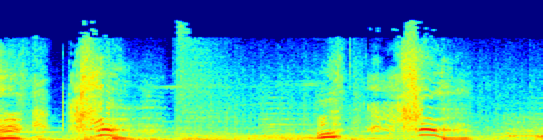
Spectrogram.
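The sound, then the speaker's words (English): Two loud, theatrical sneezes from a mummy, about a second and a half apart, each a voiced rising gasp snapping into a sharp breathy burst, with no talking in between. “Did that mummy just sneeze? Good lord, it sneezed!”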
